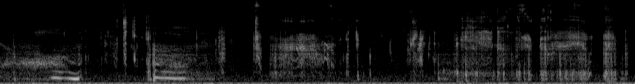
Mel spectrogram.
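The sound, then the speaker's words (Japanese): Crunchy chewing and biting of food close up, with wet mouth clicks and crisp bites scattered throughout, while a soft whispering voice murmurs intermittently. “あれ、この硬いのなんだろう。ハムって噛んじゃおうかなー。”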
